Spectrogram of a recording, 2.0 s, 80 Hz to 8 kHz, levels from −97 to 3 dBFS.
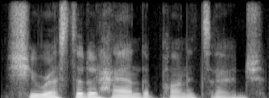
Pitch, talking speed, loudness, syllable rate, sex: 130 Hz, 210 wpm, -16 LUFS, 5.2 syllables/s, male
